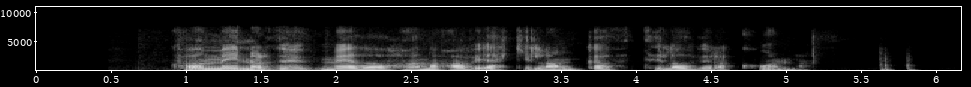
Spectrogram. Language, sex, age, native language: Icelandic, male, 20-29, Icelandic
